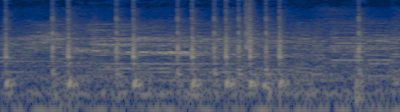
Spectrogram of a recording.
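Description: Quick, irregular clicks from a laptop as an on-screen arrow is clicked again and again to enlarge a picture. Background music plays underneath.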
